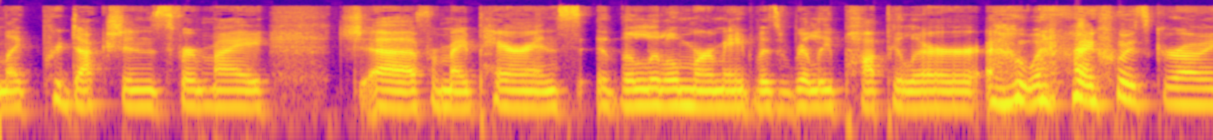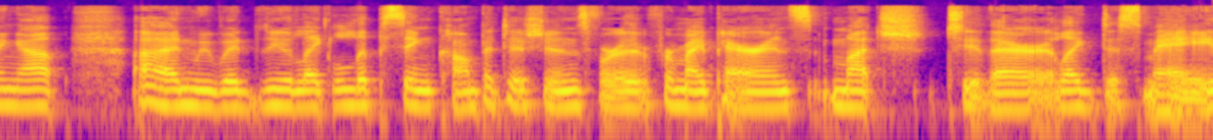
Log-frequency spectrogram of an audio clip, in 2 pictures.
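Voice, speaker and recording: A woman in her thirties leads a conference workshop, guiding the group through a reflection and then talking in a friendly, conversational way with plenty of "like" and "um". Her voice sits a little low and has a gravelly texture. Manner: friendly, conversational, uses fillers like "like". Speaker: workshop facilitator. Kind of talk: guided reflection and conference talk.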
